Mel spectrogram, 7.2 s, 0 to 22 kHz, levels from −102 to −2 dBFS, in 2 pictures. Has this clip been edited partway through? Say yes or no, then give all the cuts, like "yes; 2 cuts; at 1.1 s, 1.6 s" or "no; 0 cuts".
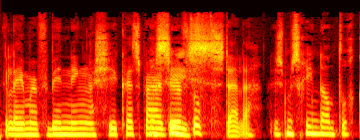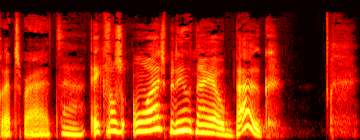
no; 0 cuts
